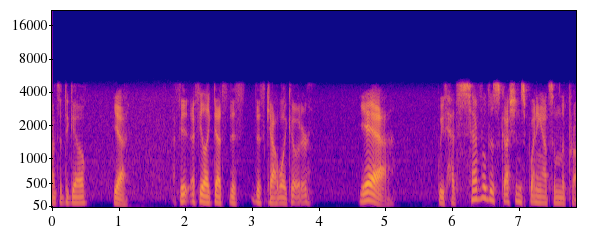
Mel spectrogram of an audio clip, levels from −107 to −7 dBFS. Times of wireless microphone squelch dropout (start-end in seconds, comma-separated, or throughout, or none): none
